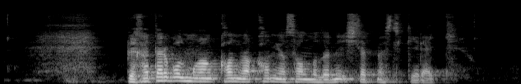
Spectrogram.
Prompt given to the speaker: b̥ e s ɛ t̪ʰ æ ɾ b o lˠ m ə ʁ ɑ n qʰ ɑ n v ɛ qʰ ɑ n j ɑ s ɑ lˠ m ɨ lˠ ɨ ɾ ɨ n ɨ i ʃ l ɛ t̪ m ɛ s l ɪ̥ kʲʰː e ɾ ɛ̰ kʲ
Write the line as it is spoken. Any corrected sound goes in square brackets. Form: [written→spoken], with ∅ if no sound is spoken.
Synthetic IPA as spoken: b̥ e [s→χ] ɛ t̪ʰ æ ɾ b o lˠ m ə ʁ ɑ n qʰ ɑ n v ɛ qʰ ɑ n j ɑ s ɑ lˠ m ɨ lˠ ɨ ɾ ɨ n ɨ i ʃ l ɛ t̪ m ɛ s l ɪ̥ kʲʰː e ɾ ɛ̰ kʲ

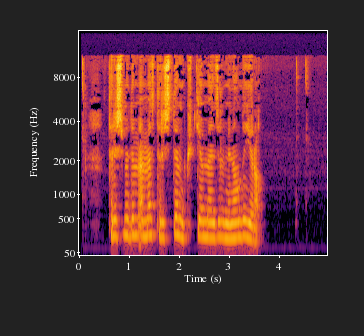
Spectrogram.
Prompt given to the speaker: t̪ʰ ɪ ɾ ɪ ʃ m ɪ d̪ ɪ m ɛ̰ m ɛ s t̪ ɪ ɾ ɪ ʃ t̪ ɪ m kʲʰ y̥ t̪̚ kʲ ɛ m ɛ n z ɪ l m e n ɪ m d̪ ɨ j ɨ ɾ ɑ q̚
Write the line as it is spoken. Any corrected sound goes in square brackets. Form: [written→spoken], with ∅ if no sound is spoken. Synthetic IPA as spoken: t̪ʰ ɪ ɾ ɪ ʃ m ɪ d̪ ɪ m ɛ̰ m ɛ s [t̪→t̪ʰ] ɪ ɾ ɪ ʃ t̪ ɪ m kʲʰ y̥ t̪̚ kʲ ɛ m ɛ n z ɪ l m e n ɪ [m→ŋ] d̪ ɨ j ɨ ɾ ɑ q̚

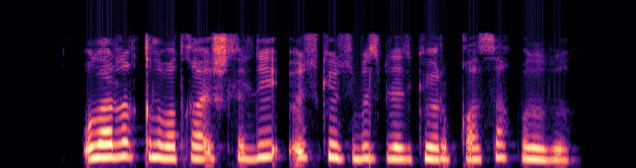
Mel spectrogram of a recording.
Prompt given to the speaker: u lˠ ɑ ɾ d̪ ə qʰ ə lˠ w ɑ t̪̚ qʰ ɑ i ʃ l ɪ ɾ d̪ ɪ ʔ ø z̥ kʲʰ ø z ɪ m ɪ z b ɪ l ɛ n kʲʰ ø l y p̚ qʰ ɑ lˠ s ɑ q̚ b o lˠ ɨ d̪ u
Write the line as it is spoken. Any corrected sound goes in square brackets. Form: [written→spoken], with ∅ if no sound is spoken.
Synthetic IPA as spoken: u lˠ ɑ ɾ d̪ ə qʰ ə lˠ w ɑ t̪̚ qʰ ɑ i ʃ l ɪ ɾ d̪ ɪ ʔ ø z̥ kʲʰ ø z ɪ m ɪ z b ɪ l ɛ n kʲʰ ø [l→ɾ] y p̚ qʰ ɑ lˠ s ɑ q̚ b o lˠ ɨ d̪ u

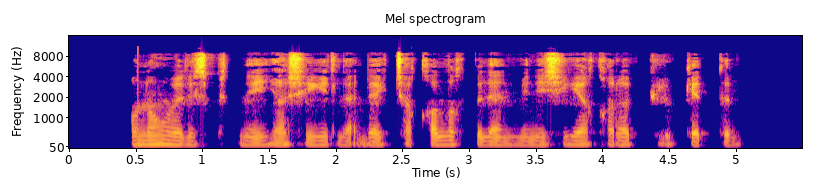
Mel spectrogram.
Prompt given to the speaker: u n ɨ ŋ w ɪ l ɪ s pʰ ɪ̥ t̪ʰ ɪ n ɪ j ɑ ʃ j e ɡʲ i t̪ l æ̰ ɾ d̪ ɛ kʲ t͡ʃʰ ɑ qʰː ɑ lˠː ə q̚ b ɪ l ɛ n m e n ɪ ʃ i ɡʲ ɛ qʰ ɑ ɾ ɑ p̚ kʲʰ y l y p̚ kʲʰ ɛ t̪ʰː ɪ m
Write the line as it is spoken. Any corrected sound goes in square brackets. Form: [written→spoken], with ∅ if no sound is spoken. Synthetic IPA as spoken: u n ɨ ŋ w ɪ l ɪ s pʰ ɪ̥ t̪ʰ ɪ n ɪ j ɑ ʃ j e ɡʲ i t̪ l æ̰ ɾ d̪ ɛ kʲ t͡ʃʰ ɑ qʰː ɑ lˠː ə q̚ b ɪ l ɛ n m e n ɪ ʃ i ɡʲ ɛ qʰ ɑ ɾ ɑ p̚ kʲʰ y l y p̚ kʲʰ ɛ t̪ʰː ɪ m

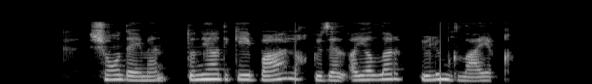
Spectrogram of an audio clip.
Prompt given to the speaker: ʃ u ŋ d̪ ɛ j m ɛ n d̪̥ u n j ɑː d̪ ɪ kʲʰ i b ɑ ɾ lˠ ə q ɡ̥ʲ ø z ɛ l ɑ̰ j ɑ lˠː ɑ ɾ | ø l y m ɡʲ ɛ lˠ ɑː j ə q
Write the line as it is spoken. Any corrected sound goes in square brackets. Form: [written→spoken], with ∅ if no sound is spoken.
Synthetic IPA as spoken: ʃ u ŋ d̪ ɛ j m ɛ n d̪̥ u n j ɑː d̪ ɪ [kʲʰ→kʲ] i b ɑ ɾ lˠ ə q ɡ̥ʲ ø z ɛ l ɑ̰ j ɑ lˠː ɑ ɾ | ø l y m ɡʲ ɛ lˠ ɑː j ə q

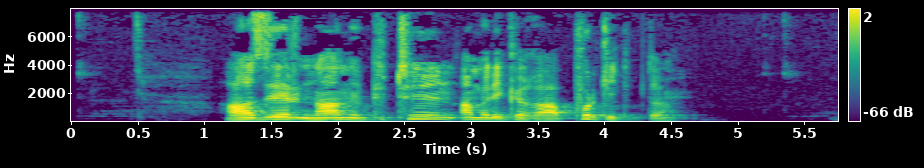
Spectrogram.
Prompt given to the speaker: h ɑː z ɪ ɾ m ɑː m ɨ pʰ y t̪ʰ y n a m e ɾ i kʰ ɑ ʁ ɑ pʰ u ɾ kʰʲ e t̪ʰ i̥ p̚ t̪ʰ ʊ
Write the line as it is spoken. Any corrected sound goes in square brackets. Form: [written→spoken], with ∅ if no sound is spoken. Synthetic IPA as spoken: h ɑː z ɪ ɾ [m→n] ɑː m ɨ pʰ y t̪ʰ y n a m e ɾ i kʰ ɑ ʁ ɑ pʰ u ɾ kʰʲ e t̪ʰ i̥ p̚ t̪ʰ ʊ

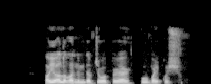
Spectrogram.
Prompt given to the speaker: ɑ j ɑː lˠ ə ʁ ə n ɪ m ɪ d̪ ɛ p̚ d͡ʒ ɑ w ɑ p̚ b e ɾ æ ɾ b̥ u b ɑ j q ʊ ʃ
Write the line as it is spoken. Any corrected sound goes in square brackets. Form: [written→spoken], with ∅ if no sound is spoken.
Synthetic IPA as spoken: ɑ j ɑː lˠ ə ʁ [ə→ɑ] n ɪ m ɪ d̪ ɛ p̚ d͡ʒ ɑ w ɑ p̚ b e ɾ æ ɾ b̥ u b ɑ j q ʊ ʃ

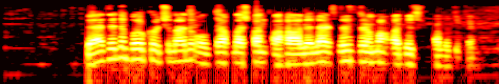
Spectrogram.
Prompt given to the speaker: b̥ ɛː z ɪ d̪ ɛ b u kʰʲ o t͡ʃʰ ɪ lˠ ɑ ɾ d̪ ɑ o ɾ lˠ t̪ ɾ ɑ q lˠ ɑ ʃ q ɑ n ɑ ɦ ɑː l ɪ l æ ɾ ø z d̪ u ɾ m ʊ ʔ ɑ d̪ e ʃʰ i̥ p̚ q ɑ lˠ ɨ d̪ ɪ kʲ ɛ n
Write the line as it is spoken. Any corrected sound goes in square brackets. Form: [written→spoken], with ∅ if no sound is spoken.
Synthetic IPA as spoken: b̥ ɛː z ɪ d̪ ɛ b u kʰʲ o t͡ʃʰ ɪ lˠ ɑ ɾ d̪ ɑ o [ɾ→∅] lˠ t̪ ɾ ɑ q lˠ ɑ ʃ q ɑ n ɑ ɦ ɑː l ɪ l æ ɾ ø z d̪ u ɾ m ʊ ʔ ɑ d̪ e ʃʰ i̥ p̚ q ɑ lˠ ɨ d̪ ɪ kʲ ɛ n

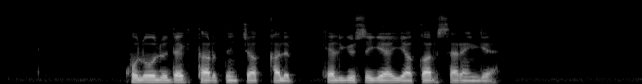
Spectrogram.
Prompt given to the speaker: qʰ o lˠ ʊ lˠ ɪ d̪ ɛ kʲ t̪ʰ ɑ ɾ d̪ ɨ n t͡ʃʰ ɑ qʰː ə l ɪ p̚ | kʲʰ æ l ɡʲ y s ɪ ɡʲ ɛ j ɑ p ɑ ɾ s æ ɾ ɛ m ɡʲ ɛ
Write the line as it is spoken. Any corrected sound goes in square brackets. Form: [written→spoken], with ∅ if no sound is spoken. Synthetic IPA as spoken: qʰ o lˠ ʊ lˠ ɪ d̪ ɛ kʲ t̪ʰ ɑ ɾ [d̪→t̪] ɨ n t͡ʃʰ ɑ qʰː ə l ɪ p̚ | kʲʰ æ l ɡʲ y s ɪ ɡʲ ɛ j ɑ [p→q] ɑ ɾ s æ ɾ ɛ [m→ŋ] ɡʲ ɛ

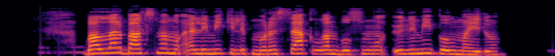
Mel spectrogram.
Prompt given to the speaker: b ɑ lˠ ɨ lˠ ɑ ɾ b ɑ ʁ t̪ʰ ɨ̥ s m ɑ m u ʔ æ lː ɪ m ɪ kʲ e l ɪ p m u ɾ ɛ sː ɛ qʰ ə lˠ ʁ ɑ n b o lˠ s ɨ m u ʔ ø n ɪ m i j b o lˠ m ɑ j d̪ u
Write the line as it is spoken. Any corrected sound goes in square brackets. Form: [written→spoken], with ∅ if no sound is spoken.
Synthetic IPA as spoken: b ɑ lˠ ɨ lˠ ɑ ɾ b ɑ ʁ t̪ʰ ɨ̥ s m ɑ m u ʔ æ lː ɪ m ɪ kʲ e l ɪ p m u ɾ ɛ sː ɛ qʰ ə lˠ ʁ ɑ n b o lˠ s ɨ m u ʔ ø n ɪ m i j b o lˠ m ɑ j d̪ u

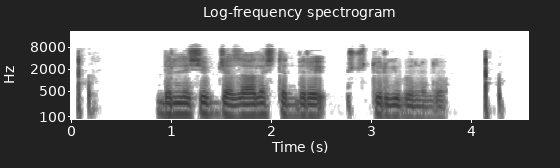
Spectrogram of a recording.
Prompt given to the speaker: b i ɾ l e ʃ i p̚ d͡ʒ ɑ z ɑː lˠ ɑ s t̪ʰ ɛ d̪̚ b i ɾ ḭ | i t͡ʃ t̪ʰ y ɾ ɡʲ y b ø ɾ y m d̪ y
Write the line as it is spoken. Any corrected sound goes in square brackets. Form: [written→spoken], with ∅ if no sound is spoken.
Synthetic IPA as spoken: b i ɾ l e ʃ i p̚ d͡ʒ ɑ z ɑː lˠ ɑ [s→ʃ] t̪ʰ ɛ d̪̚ b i ɾ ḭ | [i→y] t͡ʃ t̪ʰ y ɾ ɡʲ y b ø [ɾ→l] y [m→n] d̪ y

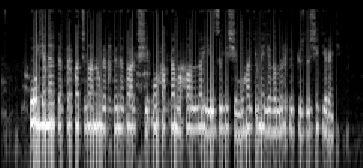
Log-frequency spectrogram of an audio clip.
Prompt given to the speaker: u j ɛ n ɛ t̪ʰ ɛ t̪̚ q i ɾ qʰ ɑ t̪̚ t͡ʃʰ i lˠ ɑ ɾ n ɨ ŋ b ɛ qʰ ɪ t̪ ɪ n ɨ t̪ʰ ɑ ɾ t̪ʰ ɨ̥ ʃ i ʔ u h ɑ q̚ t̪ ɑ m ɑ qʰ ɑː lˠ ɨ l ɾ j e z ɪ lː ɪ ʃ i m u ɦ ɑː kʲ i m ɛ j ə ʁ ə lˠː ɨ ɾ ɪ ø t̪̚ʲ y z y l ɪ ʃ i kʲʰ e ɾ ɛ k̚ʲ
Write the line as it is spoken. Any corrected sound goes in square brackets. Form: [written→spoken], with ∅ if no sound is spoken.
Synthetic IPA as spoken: u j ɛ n ɛ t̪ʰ ɛ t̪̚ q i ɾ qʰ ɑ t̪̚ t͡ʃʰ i lˠ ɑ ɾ n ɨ ŋ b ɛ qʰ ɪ t̪ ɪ n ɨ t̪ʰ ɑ ɾ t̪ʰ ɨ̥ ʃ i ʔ u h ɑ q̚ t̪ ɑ m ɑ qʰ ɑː lˠ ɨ l ɾ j e z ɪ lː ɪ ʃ i m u ɦ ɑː kʲ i m ɛ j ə ʁ ə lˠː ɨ ɾ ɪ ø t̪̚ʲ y z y l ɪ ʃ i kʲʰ e ɾ ɛ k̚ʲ

